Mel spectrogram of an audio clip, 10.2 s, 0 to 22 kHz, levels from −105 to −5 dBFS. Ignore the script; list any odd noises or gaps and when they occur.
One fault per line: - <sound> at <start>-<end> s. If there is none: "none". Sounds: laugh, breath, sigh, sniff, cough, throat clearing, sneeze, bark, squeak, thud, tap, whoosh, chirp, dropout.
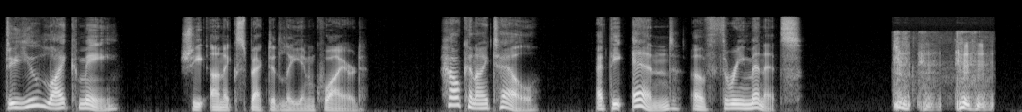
- throat clearing at 8.9-10.0 s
